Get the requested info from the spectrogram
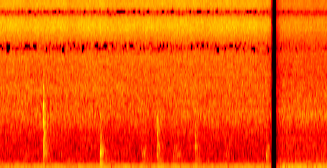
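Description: Chopped button mushrooms sizzling as they fry in oil in a nonstick pan, stirred with a wooden spatula that knocks and scrapes against the pan a few times, as the mushrooms cook off their water. The sound drops out for a moment about five and a half seconds in.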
